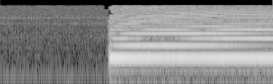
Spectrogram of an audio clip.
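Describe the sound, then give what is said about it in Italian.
After a moment of near silence, a telephone ring tone starts abruptly and holds as a loud, steady electronic tone, continuing unbroken with no one picking up or speaking. “Lascia squillare, lascia squillare.”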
